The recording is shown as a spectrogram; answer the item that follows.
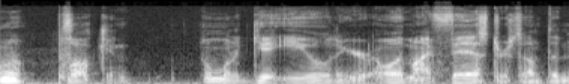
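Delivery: stone-cold, dead serious delivery. Retelling what the wife says to him: imitating someone stone cold serious. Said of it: "she'll just act stone cold serious".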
